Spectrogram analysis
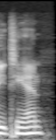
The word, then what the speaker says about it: Etienne: Travis Etienne.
